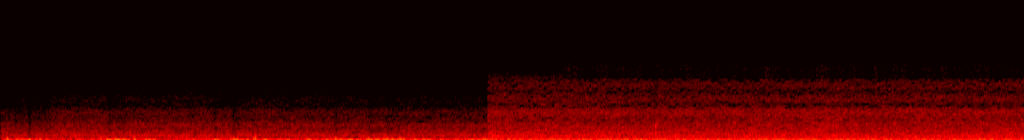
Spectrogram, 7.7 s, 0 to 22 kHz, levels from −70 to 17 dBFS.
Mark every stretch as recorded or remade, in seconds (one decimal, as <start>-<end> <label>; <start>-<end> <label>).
0.0-7.7 recorded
